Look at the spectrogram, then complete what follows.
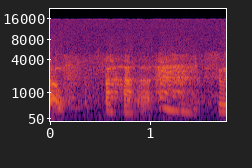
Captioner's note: Mrs. Forbes chuckling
